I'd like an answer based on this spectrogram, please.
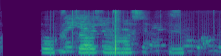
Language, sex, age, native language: Icelandic, male, 10, Icelandic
